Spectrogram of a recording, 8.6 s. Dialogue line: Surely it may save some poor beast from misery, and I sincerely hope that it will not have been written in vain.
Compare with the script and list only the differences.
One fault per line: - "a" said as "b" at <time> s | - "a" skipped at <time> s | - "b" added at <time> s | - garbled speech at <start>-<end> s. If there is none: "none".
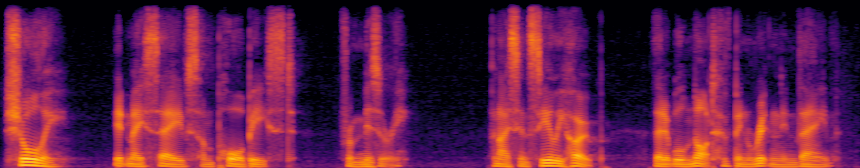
none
